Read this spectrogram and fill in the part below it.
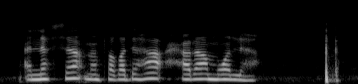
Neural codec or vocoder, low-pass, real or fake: codec, 24 kHz, 1.2 kbps, DualCodec; 7.2 kHz; fake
